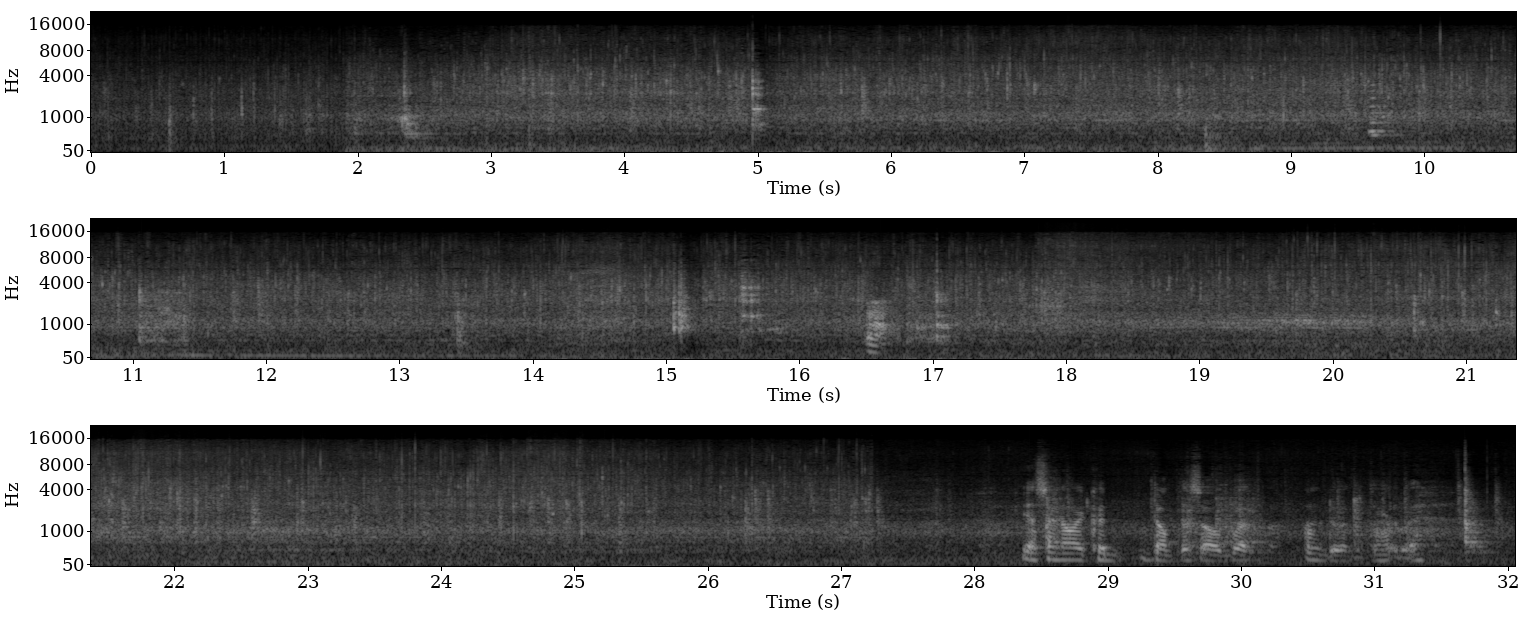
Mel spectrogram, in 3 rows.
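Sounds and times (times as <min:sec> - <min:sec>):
fish sizzling in fryer oil: 0:00.0 - 0:32.0.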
